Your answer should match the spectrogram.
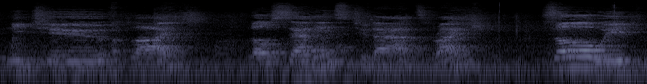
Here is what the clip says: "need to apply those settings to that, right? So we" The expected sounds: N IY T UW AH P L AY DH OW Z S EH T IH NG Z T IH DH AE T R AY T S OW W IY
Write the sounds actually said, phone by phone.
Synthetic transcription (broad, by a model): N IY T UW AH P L AY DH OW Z S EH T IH Z T IH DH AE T R AY T S OW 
